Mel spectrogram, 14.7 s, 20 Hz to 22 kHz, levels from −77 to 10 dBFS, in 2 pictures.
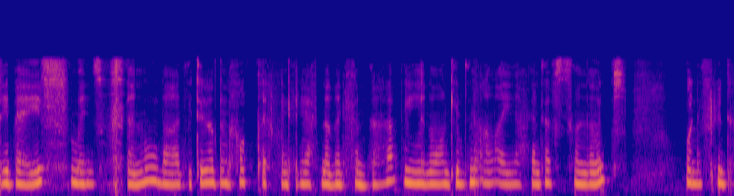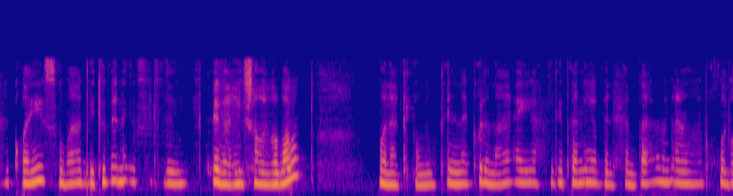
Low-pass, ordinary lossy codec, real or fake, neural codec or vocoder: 7.2 kHz; none; fake; codec, 44.1 kHz, 1.7 kbps, Pupu-Codec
